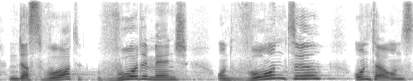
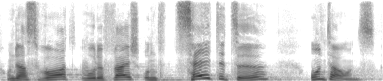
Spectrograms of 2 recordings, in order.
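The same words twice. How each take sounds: First: "wohnte" drawn out slowly and leaned on, the key word of the verse; slow stress on wohnte. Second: "zeltete" drawn out slowly and leaned on as the new word; slow stress on zeltete. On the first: Preacher reading one translation to his congregation, slow weight on "wohnte". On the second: Preacher contrasting the other translation for the congregation, slow weight on "zeltete". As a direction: read the verse slowly and linger on "zeltete". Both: Shown as a demonstration. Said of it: "dort wird auch ein anderes Wort gebraucht".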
